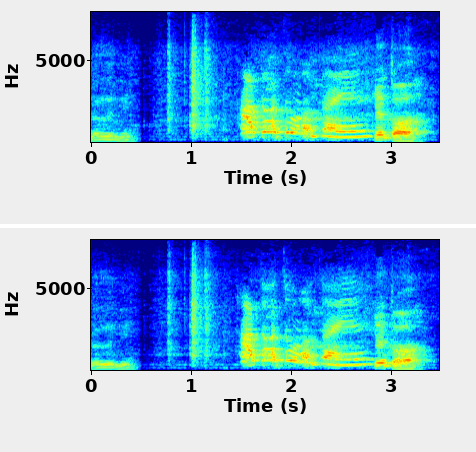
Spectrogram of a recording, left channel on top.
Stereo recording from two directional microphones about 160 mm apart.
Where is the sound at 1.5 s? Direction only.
20° right (ahead or behind).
